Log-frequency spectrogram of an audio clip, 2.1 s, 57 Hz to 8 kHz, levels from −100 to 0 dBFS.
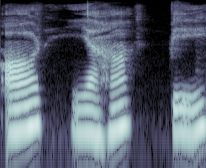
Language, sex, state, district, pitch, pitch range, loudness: Hindi, female, Bihar, Patna, 165 Hz, 160-190 Hz, -18 LUFS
